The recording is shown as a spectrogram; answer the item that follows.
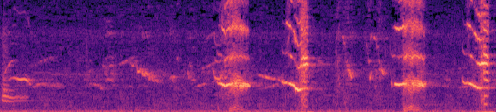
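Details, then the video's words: Oriental magpie-robin lure sound to draw replies from reluctant birds: soft whistles, then four loud harsh rasping bursts spaced under a second apart. "kacer gacor pancingan kacer malas bunyi saat di rumah maupun di lapangan jadi cepat nyaut"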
